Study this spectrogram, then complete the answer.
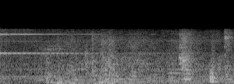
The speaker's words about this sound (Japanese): お待たせいたしました。発車いたします。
